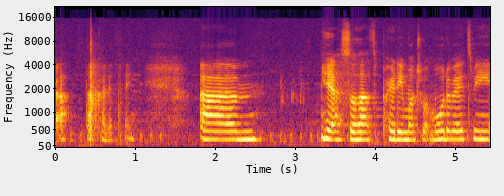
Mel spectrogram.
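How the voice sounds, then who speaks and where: At a moderate pace, a woman with an Irish accent speaks at a fairly high pitch over noticeable background noise. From Ireland. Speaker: YouTuber. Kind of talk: casual Q&A vlog. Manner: chatty, filler-heavy.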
